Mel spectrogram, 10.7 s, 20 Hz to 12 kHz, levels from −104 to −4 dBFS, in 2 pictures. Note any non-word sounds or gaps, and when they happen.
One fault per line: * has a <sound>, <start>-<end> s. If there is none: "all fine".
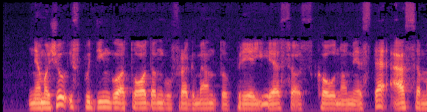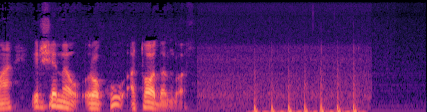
* has a thud, 8.4-10.0 s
